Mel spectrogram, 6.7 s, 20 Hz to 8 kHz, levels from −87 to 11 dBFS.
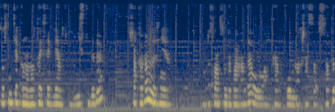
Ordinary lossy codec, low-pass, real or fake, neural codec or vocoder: none; 7.2 kHz; real; none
